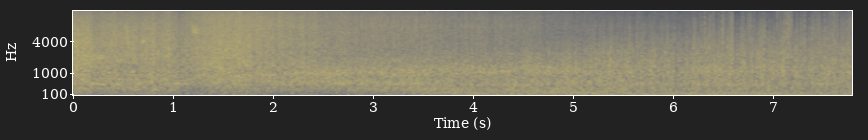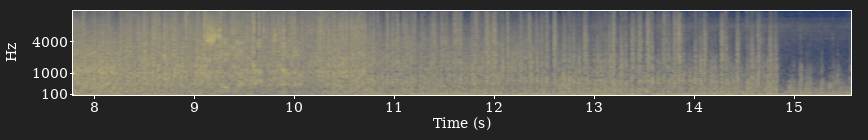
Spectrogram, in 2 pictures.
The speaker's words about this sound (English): We've had a successful liftoff of the Falcon 9 vehicle carrying the GPS-3 space vehicle into transfer orbit.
